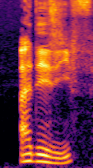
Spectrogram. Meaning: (adjective) adhesive
- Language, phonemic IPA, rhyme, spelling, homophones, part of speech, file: French, /a.de.zif/, -if, adhésif, adhésifs, adjective / noun, Fr-adhésif.ogg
